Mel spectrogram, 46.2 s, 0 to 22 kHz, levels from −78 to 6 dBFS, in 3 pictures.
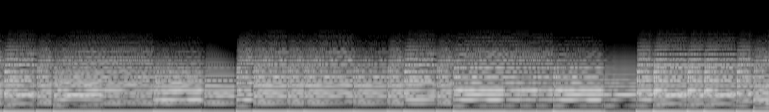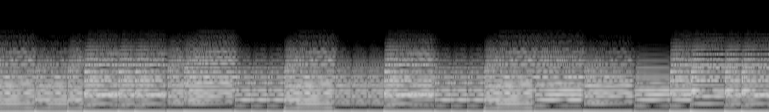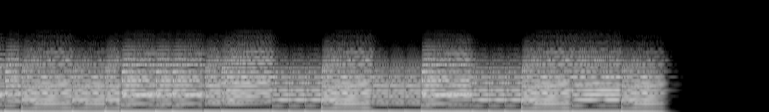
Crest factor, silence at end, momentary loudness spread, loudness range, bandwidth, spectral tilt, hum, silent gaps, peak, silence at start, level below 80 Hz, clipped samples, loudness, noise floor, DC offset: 18 dB; 1.6 s; 6 LU; 2 LU; 8 kHz; -5.5 dB/octave; none; none; 0 dBFS; 0 s; -52 dBFS; under 0.1%; -17 LUFS; -43 dBFS; 5%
